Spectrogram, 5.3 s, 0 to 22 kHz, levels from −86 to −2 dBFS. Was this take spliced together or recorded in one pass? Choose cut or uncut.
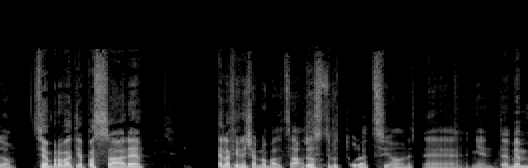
cut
